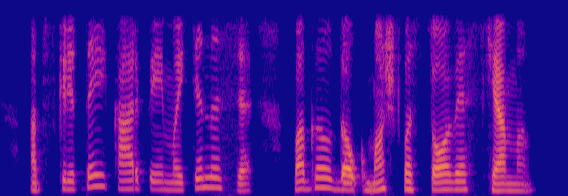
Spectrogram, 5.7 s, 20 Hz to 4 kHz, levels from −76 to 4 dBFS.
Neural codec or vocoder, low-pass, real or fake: codec, 16 kHz, 0.5 kbps, X-Codec, HuBERT features, trained on LibriSpeech; 3.6 kHz; fake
